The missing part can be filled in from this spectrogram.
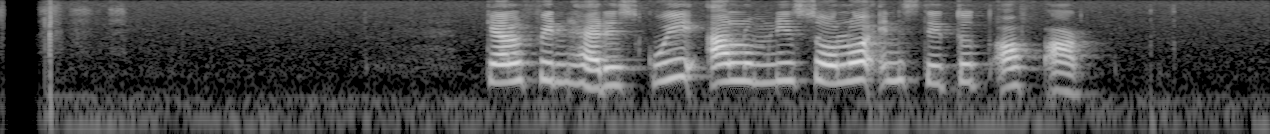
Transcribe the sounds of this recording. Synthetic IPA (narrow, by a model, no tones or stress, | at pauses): kɛlfinɦaɾɪskuiʔalumnisoloʔinst̪it̪ut̪ɔfart̪̚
